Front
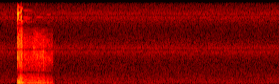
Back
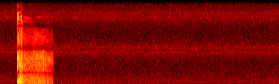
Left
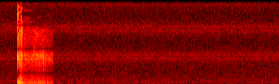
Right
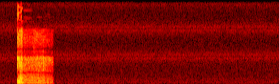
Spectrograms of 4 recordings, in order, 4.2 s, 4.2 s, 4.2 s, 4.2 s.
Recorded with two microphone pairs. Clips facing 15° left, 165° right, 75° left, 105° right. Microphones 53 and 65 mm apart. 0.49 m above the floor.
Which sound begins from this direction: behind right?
An explosion, at 0.3 s.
